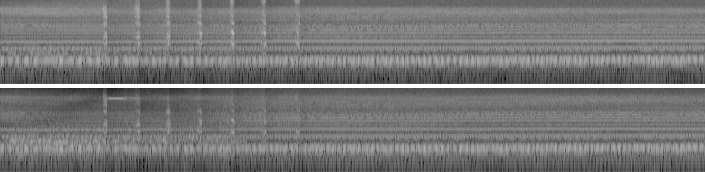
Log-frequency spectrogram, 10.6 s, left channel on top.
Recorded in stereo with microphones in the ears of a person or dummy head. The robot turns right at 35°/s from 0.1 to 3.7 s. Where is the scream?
No scream in this recording.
